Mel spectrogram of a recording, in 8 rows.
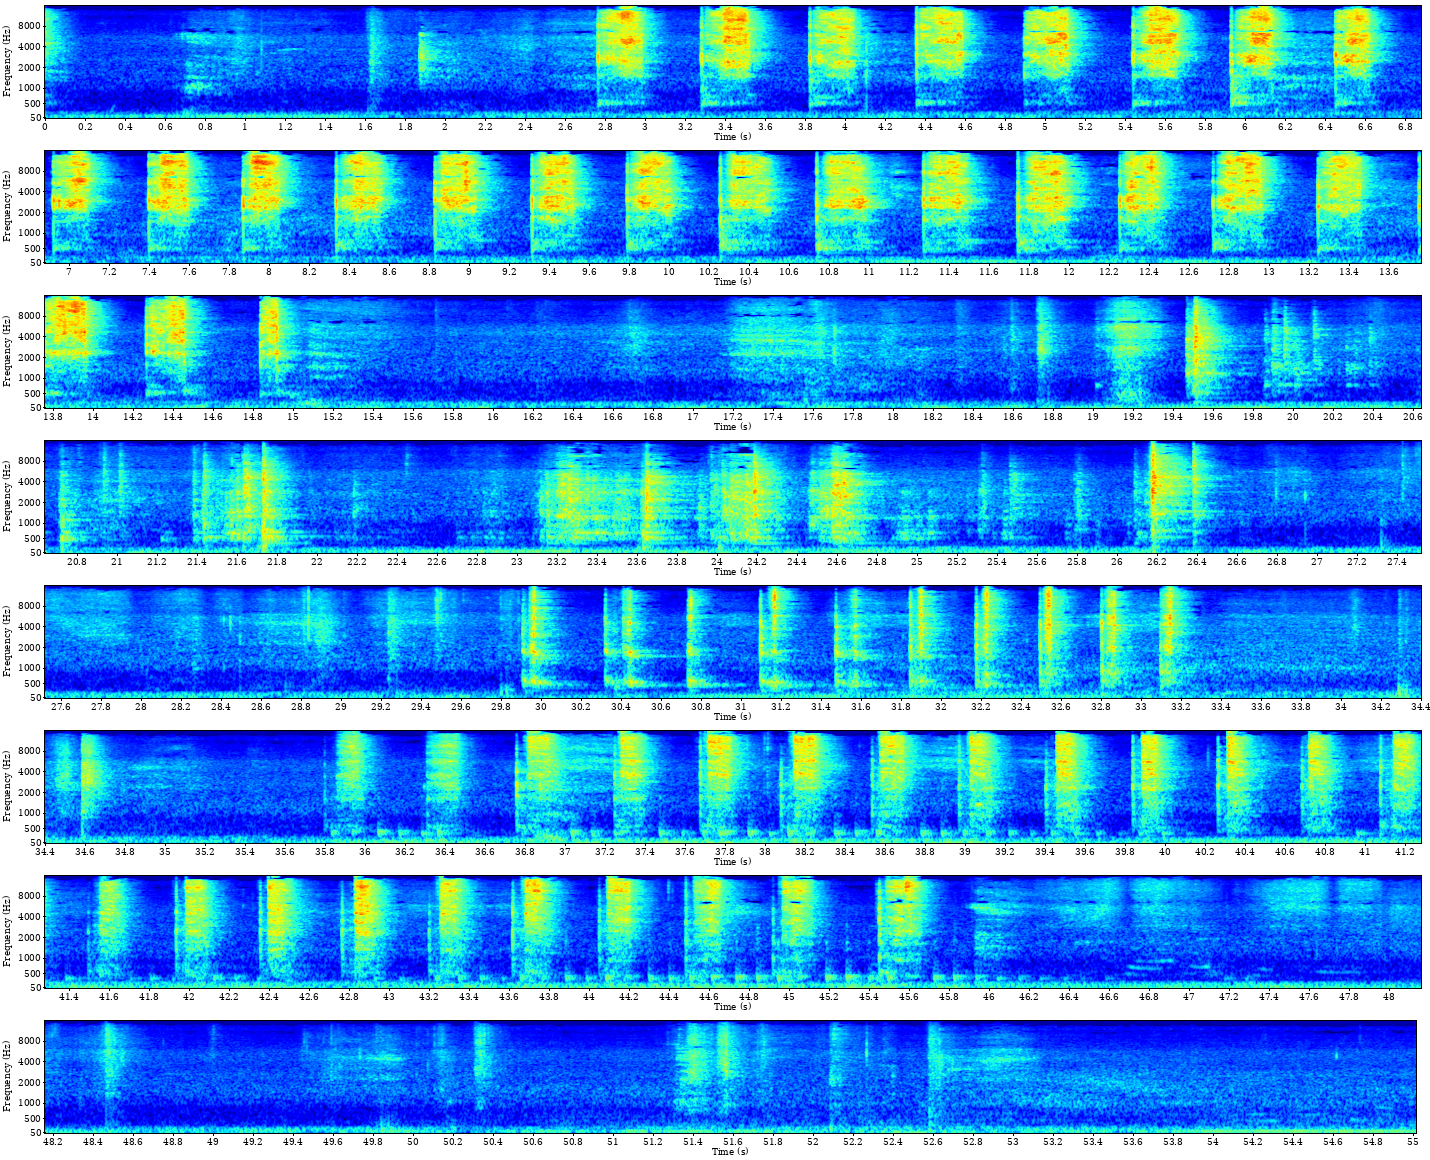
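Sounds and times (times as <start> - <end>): hand tool strokes on wood: 2.7 - 15.1, 35.8 - 46.7.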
